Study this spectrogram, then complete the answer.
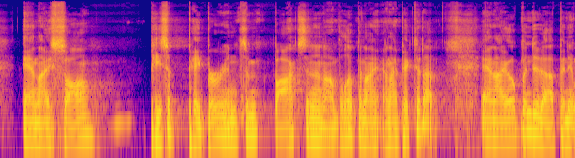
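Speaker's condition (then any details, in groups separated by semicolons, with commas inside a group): No condition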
